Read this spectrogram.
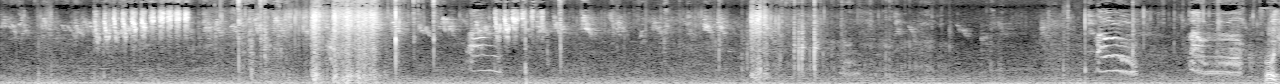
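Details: Stray mother cat and kitten in Istanbul asking for affection: several short, arching meows scattered over the stretch, the clearest near the middle and the end, over steady street rumble, rustling and a woman speaking softly in Turkish.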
